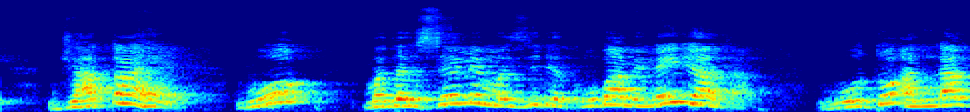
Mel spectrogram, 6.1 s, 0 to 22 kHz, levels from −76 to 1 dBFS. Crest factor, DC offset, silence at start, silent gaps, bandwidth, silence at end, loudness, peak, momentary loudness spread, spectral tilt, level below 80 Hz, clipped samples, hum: 16 dB; under 0.1%; 0.05 s; none; 16 kHz; 0 s; -21 LUFS; -4 dBFS; 12 LU; -7 dB/octave; -66 dBFS; under 0.1%; none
